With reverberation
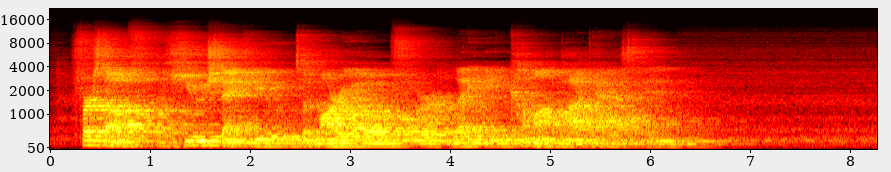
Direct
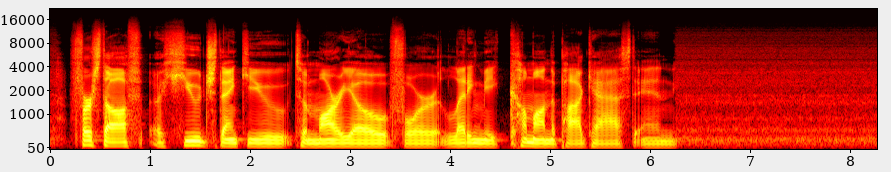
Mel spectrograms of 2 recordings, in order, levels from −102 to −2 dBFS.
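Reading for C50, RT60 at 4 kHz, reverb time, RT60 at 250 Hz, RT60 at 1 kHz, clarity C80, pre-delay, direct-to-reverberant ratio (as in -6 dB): -2.5 dB, 1.5 s, 2.1 s, 2.0 s, 2.1 s, -0.5 dB, 30 ms, -5.5 dB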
